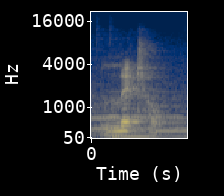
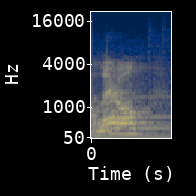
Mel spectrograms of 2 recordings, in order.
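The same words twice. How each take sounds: First: Spoken in a British accent. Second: Spoken in an American accent. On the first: "in the British way it's it's way more often pronounced" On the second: "the American accent they pronounce"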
